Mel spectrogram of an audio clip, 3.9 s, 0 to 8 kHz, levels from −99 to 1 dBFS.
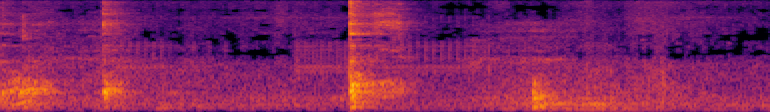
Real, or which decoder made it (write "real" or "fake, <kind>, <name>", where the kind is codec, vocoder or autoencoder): real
